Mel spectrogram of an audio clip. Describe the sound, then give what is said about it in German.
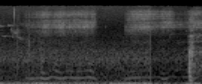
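A voice imitates a mosquito's buzz with a wavering, warbling hum, in two stretches with a short pause between, fairly loud with no talking. “Es hat hunderttausende Mücken, so dass man ganz wahnsinnig wird.”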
